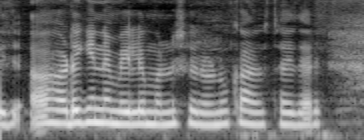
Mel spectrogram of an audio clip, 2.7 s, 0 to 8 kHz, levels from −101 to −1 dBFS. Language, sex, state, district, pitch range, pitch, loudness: Kannada, female, Karnataka, Bidar, 225-245 Hz, 230 Hz, -17 LUFS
